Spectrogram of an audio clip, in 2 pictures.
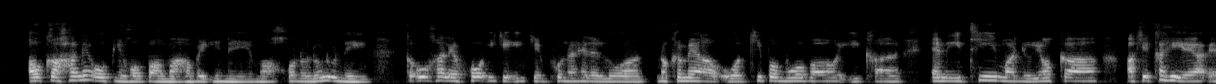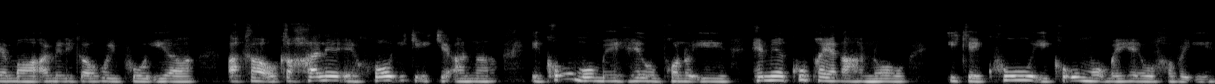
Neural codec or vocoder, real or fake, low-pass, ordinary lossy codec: none; real; 7.2 kHz; Opus, 32 kbps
